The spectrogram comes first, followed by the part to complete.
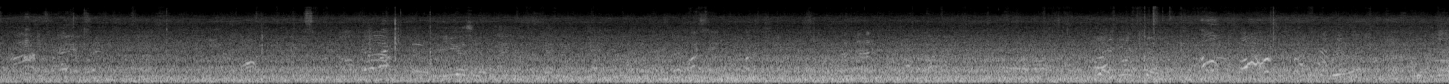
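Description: Steady wash of ocean surf and wind on the beach, with scattered voices of people calling out and chattering over it.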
